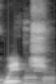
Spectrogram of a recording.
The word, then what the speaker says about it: G-Witch: already has all the G-Witch viewers on a wild ride. You should have said Gwitch, but, you know, can't have good writing. Sorry. But I'm going to pronounce it properly now. It's now Gwitch.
